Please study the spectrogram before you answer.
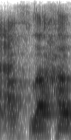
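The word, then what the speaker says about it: أَفْلَحَ: হামজা ফা জবর আফ, লাম জবর লা আফলা হা জবর হা আফলাহা আফলাহা আফলাহা আফলাহা। এখানে আফলাহা বানানের যে মূল বিষয়টা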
